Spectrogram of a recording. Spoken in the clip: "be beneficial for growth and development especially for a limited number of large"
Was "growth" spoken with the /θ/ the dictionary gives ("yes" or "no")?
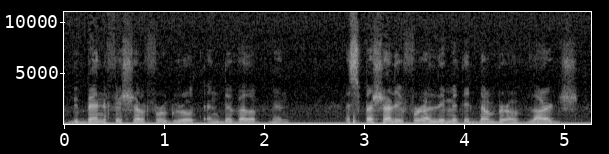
no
